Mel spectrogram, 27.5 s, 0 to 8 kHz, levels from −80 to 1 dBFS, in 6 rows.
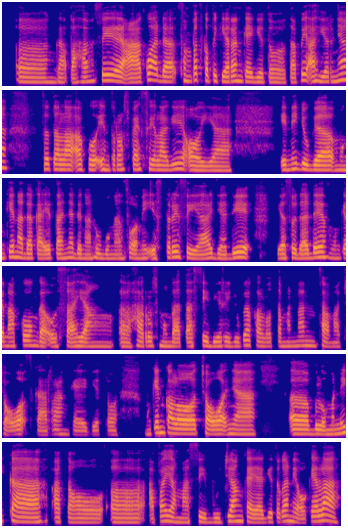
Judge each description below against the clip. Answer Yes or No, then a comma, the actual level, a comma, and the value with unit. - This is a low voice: No, medium, 160 Hz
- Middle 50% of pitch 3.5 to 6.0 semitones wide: No, average, 2.8 semitones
